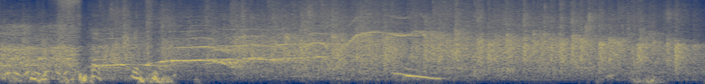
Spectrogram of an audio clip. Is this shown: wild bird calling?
no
